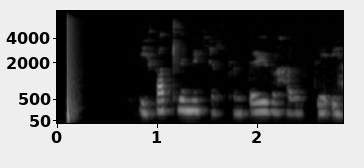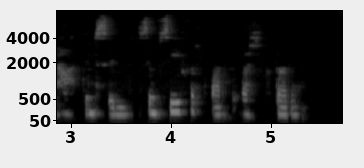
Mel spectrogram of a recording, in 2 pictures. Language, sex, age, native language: Icelandic, female, 20-29, Icelandic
